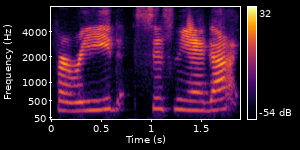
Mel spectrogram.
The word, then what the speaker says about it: Faride Sisniega: You know, again, my name, the way you pronounce it is Faride Sisniega. If you speak Espanol, it's Faride.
